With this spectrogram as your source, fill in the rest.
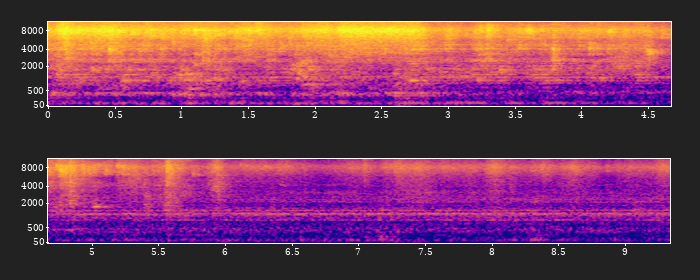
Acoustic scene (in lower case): restroom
